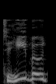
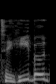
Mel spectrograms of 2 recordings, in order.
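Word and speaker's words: Taheebo: day orders everywhere else arrive in two days tahibo tea is great for healthy people because it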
